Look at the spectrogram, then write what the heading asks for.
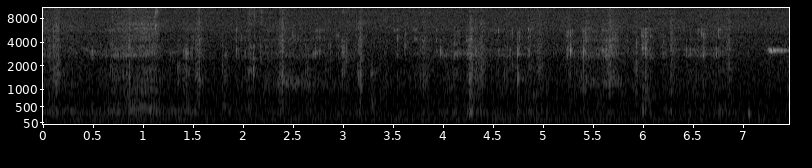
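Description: Faint chewing: a person eating a taco, with scattered small mouth clicks.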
